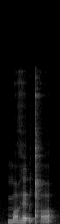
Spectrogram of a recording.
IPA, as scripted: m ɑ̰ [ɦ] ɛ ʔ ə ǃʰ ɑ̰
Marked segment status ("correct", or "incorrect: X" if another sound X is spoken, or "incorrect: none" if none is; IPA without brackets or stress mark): correct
